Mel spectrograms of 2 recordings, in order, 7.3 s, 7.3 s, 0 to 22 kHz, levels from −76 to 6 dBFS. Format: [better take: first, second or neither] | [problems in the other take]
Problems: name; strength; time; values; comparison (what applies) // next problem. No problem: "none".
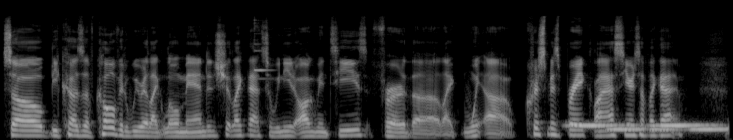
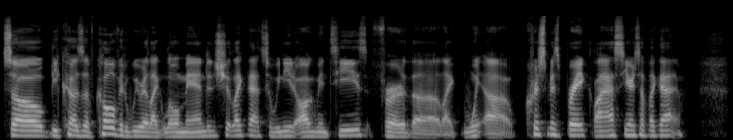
second | clattering dishes; noticeable; at 2.5 s; peak 8 dB below the speech // siren; loud; from 5.5 s on; peak 2 dB above the speech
